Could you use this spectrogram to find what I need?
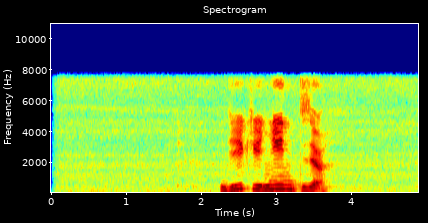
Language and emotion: Russian, neutral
